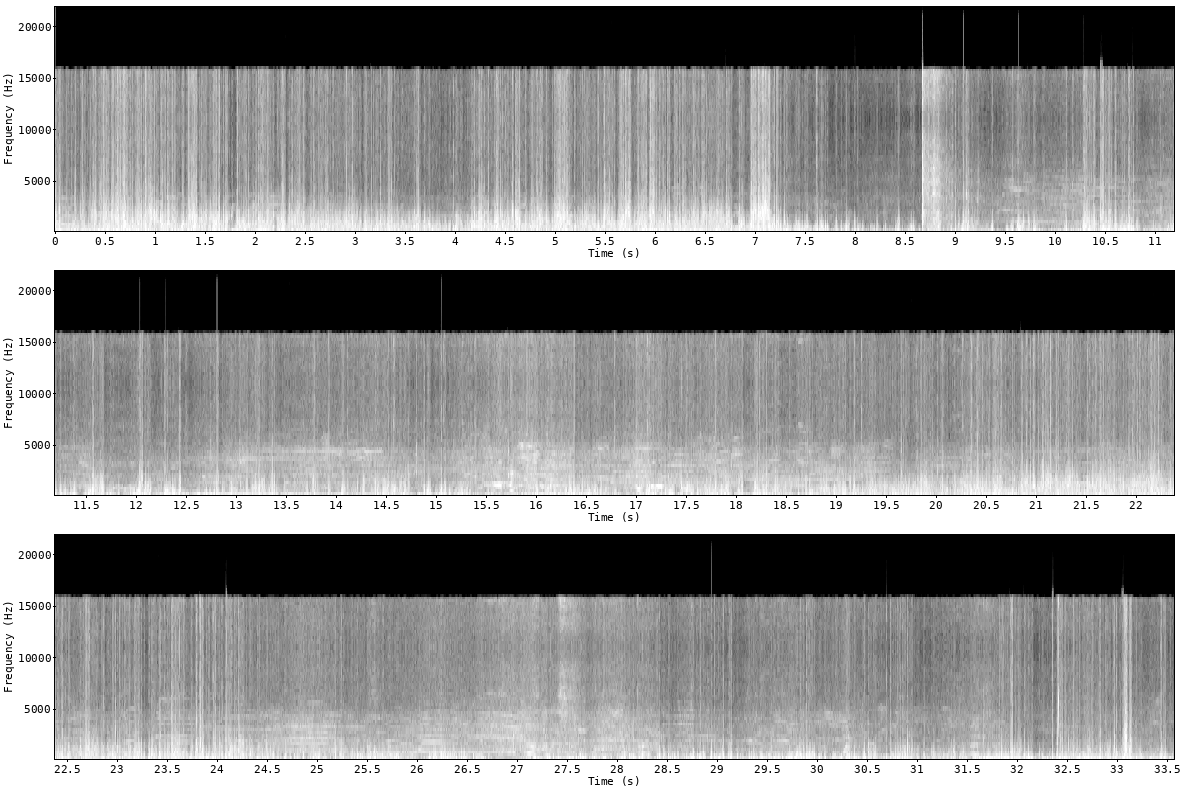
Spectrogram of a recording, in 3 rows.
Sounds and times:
Outside, urban or manmade: 0.0 - 33.5
Speech: 15.2 - 19.1, 26.6 - 32.0.

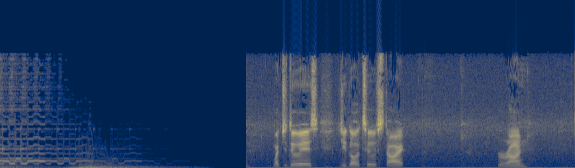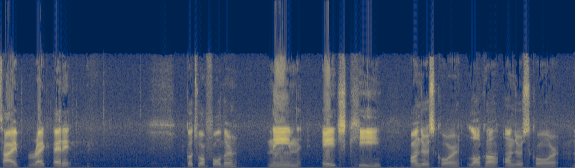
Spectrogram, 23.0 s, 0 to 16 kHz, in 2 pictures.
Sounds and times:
Speech: 5.4 - 8.2, 10.0 - 10.7, 11.5 - 13.0, 15.2 - 16.3, 16.9 - 23.0.

